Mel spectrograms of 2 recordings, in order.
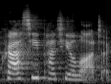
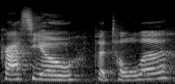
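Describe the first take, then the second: First: The word ends with the sounds 'petiolata'. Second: The word ends with the sounds 'petola'. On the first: The speaker calls it right. "I'm finally gonna start saying it correctly" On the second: The speaker calls it wrong. "I've just been saying crassiopetola"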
